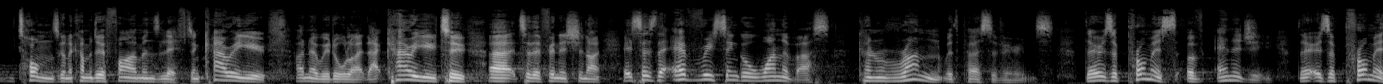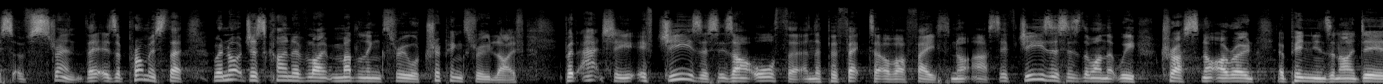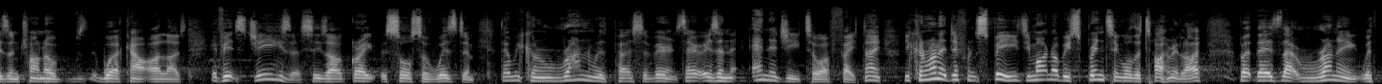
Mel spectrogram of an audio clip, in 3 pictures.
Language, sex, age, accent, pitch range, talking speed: English, male, 30-49, British, 140-180 Hz, 215 wpm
